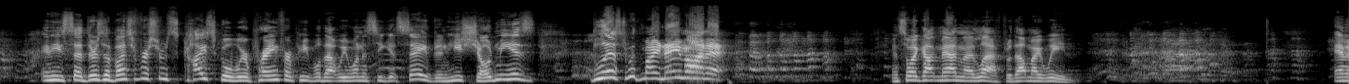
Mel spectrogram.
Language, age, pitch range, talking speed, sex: English, 30-49, 125-190 Hz, 200 wpm, male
